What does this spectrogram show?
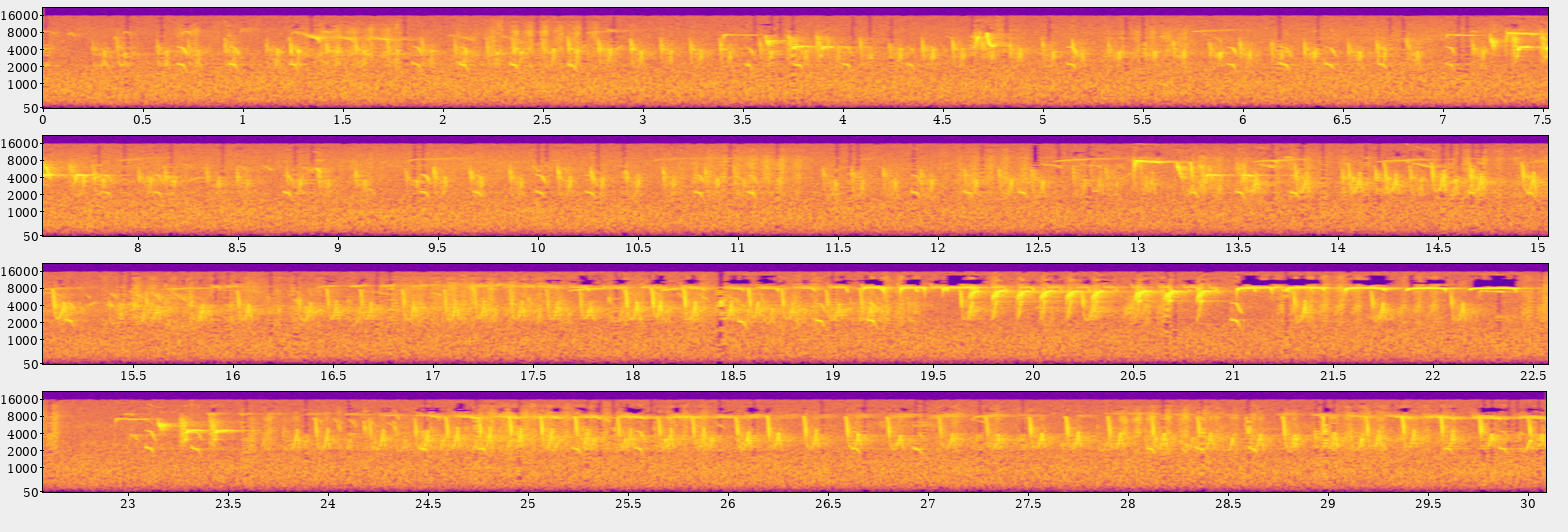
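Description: Birds chirping and calling over a steady background hiss, with bursts of rapid high trills that are loudest about two-thirds of the way through.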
